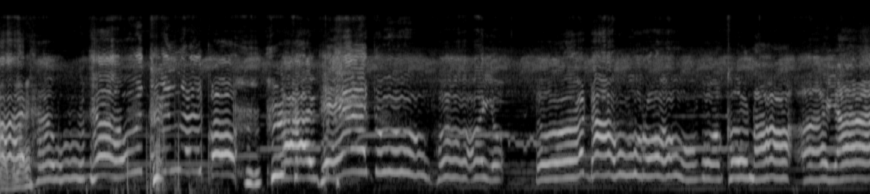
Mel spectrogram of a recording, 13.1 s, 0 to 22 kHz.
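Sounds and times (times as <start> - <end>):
old man singing folk song: 0.0 - 0.9.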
